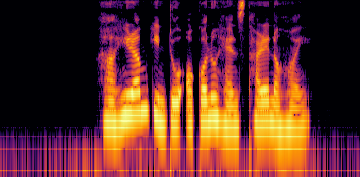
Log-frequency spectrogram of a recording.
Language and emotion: Assamese, neutral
